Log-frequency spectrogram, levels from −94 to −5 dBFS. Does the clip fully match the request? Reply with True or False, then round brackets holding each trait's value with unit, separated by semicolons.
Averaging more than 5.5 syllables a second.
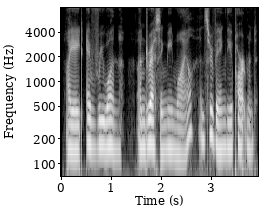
True (6.2 syllables/s)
